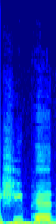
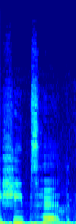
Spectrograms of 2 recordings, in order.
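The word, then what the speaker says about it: sheepshead: you pronounced it, because there's some people who say sheephead and some people who say sheep's head.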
